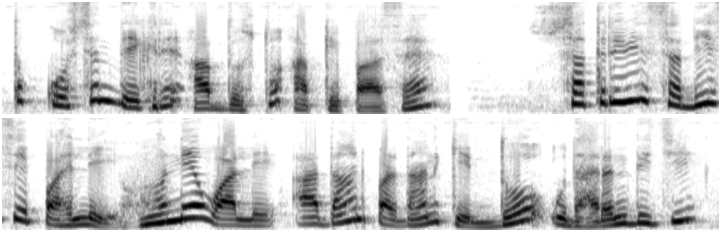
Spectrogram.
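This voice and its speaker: Female online tutor. Slightly low register, very wide pitch movement, instructional step-by-step dictation to pupils. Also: dark tone. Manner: directive, repetitive step-by-step explaining. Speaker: online school history teacher. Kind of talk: instructional lesson, dictating answers to students.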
